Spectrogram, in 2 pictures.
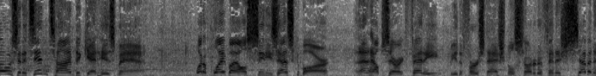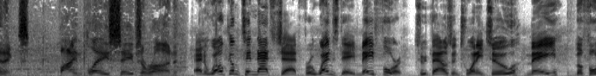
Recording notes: Coors Field Rout. Live from Coors Field.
